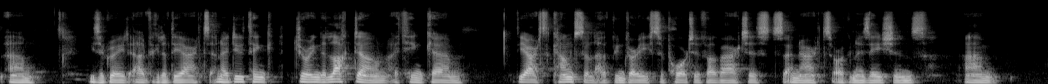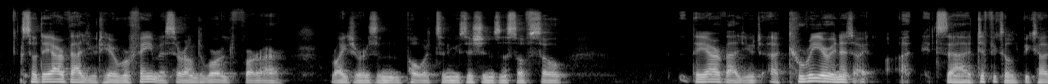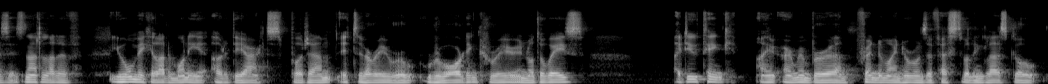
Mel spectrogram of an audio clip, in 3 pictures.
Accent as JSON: {"language": "English", "town": "Skibbereen", "region": "Munster", "country": "Ireland", "tie": "born or raised there", "said": "I'm from Skibbereen, grew up in Skibbereen"}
